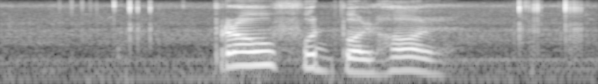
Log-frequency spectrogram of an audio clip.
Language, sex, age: Xhosa, female, 32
